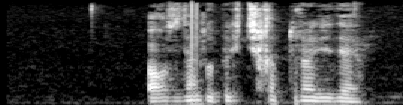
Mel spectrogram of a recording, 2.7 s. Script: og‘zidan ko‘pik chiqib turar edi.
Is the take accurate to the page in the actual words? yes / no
yes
